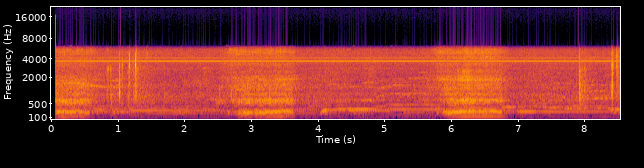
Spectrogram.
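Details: Person who falls asleep as usual while visiting someone's house, snoring: slow, regular droning snores about 20 a minute over steady room hum; ordinary snoring during sleep.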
